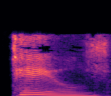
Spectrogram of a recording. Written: tails

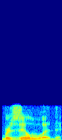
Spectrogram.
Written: brazilwood

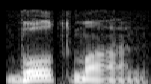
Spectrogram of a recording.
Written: Bultmann

